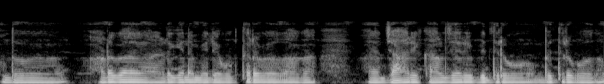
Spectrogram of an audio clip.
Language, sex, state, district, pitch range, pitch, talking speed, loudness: Kannada, male, Karnataka, Koppal, 100-105 Hz, 100 Hz, 100 wpm, -18 LUFS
